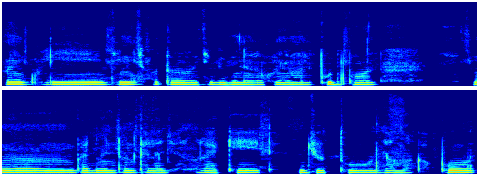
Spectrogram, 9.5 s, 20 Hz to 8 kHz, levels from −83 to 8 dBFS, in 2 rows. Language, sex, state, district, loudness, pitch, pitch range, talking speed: Bengali, female, West Bengal, Paschim Medinipur, -29 LUFS, 180 Hz, 175-190 Hz, 80 wpm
